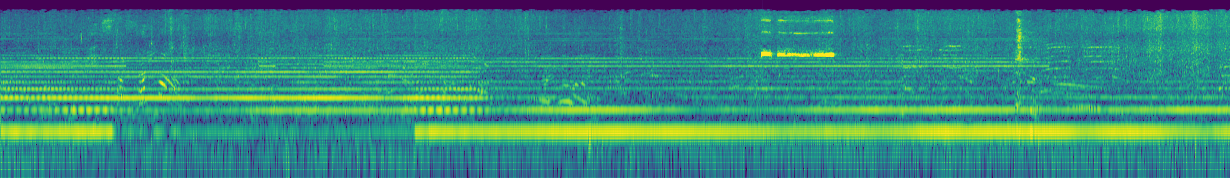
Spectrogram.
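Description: Several ship and boat horns sounding together in long, steady, overlapping blasts at different pitches. The lowest horn drops out about a second in and comes back around four seconds, the higher ones stop one by one, and the last cut off at the very end.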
